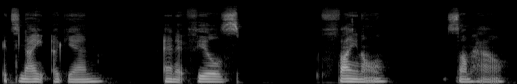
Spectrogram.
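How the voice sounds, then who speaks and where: A woman playing a frightened, lonely, tender woman resigned to doom in an audio drama, speaking haltingly and hushed, sometimes whispering. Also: very deep voice, flat delivery, vocal fry, no echo, studio quality, heavily acted. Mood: uneasy, resigned. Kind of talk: intimate audio drama monologue.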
